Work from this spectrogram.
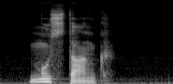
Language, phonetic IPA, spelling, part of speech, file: Polish, [ˈmustãŋk], mustang, noun, Pl-mustang.ogg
